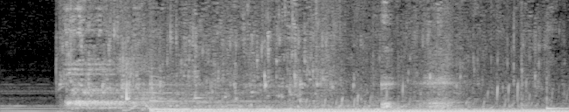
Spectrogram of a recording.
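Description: Water pours out steadily in a full, continuous gush that starts abruptly and stays loud and close for several seconds, with no one talking over it.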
